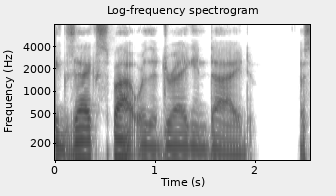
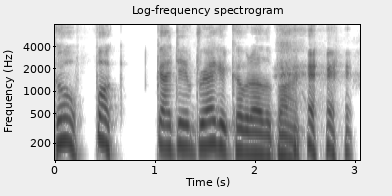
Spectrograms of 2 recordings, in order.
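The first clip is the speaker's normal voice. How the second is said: higher, louder, a startled laughing curse; mock startled cursing; 9 semitones higher, 4 dB louder than usual. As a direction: blurt it out like a knight who just saw a dragon. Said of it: "is like".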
